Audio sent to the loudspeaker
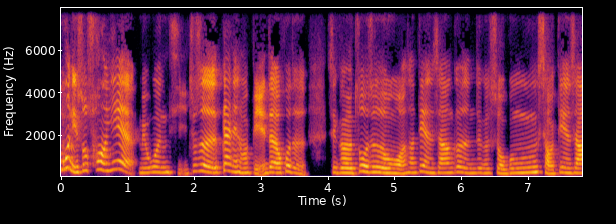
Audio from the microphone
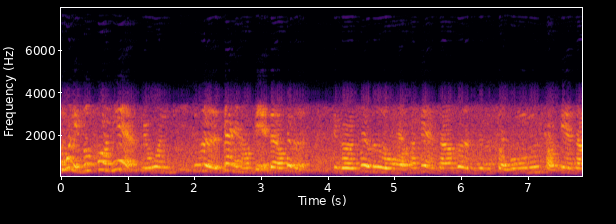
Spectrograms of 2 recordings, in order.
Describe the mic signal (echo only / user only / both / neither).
echo only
